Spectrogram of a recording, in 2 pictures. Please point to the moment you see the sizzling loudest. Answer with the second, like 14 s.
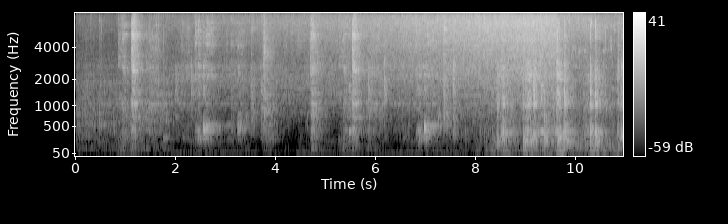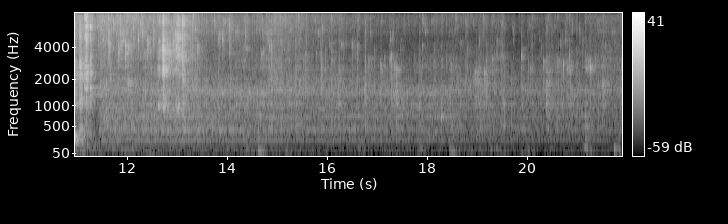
9 s.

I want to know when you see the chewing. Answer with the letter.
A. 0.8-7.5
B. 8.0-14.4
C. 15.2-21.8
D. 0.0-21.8
B.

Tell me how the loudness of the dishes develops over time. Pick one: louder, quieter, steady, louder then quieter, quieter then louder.
louder.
